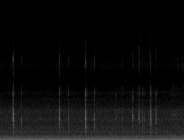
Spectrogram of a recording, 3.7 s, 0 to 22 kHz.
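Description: A Royal Kludge RK61 mechanical RGB keyboard being typed on, with a steady run of crisp, close key clicks and occasional louder strikes over a constant low hum, without any talk.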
